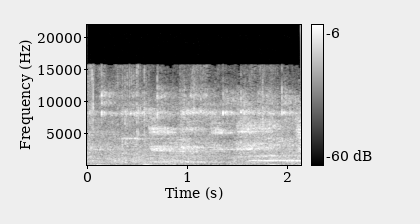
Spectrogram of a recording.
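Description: Table tennis balls clicking off tables and bats across a busy sports hall, with background voices.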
